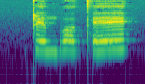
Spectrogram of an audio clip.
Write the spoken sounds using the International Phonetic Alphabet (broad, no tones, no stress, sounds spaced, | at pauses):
ʈ ɛ m b ɔ tʼ ɛ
